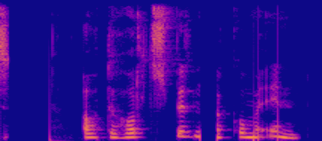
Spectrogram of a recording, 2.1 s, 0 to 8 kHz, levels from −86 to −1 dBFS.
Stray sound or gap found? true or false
true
